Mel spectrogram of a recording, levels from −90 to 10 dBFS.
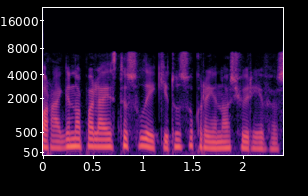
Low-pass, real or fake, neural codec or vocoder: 7.2 kHz; fake; codec, 16 kHz, 4 kbps, X-Codec, WavLM features, trained on Multilingual LibriSpeech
